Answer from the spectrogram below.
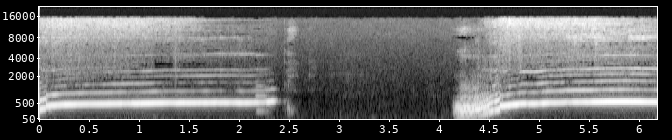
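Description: A small dog gives two sustained, plaintive howls at a camera, each long and steady with a rising wavering start on the second, separated by a brief silence.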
